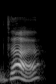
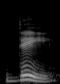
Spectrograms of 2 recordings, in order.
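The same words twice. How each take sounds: First: Said in the usual way. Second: "the" with a long ee vowel; "the" as said before vowels; the said as "thee". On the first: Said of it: "There is a difference in pronunciation". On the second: Shown as a demonstration. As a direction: say "the" to rhyme with see. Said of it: "we say".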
